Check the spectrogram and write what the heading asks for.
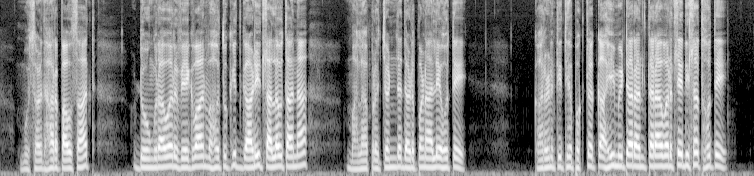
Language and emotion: Marathi, fearful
